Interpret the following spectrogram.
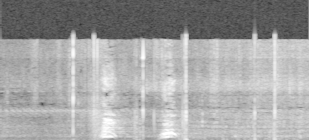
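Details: Two dogs, a mixed-breed and a Pitbull, playing fetch with a stone on Sunday; two short, loud barks close together, then quiet background.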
